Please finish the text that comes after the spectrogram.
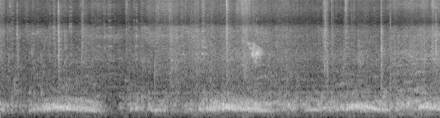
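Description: A pair of black-speckled dom pigeons coo close by, repeated soft, throaty rolling coos in three swelling phrases with brief gaps, no talk.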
